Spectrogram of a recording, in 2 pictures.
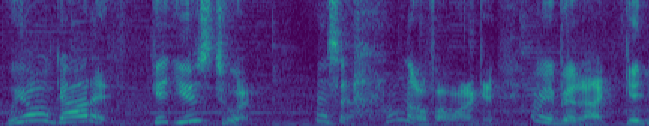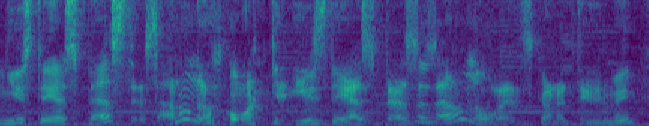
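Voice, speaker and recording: A man tells his story in a documentary interview. He is animated and slips into other voices for the quoted lines, and music plays clearly under him. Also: high-pitched, fast talker. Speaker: lawyer.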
